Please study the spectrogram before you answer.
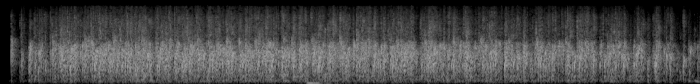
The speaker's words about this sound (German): Ihr Applaus.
